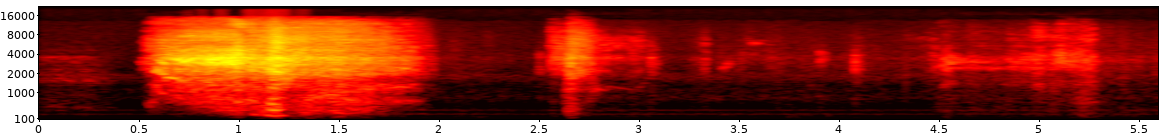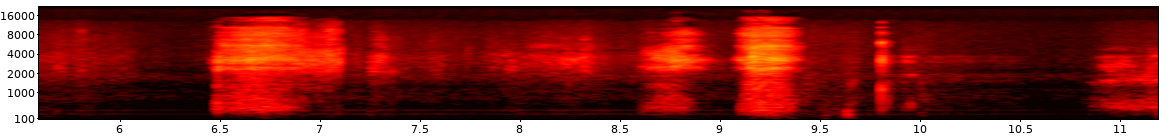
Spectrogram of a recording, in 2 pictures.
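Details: Person near the end of a cold with thick nasal congestion: long forceful nose blow, then short sniffs and several small sneeze-like bursts over a steady background hum; nose blowing and sneezing.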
